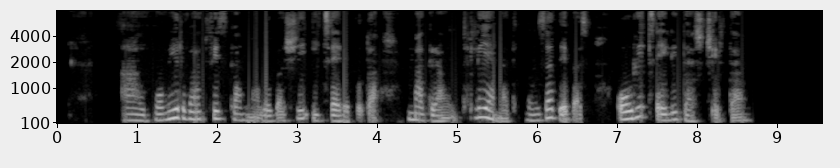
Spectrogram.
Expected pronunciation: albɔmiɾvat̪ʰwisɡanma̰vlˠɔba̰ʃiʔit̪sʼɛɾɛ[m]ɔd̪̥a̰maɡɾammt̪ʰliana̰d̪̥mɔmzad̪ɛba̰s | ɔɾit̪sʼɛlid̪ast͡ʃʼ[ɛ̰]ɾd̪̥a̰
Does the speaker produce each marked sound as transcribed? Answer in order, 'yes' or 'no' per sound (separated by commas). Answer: no, no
